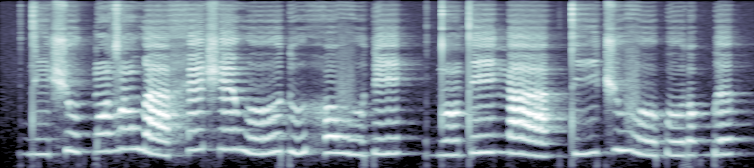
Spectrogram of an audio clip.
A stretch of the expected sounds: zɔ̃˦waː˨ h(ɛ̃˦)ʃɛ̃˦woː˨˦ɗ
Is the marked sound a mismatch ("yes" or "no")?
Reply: no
